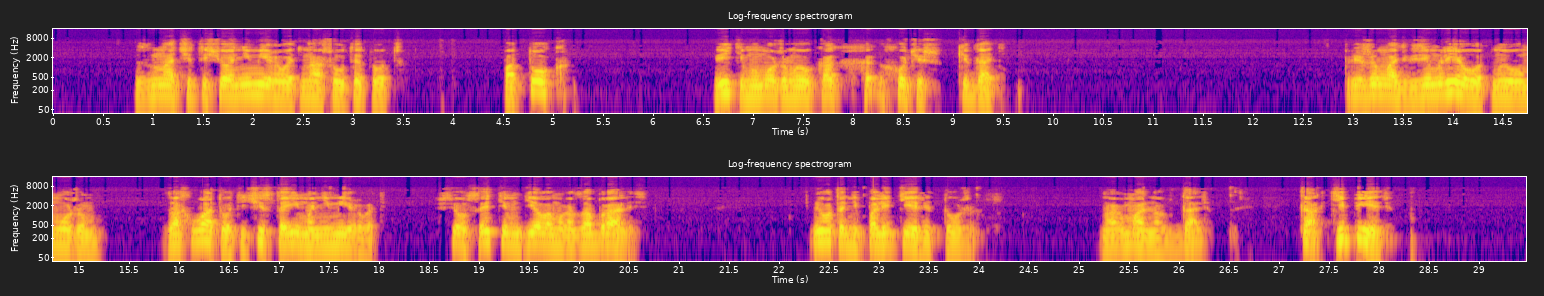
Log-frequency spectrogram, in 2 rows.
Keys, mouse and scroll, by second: 1.5 g, 5.4 r, 9.8-12.8 right drag, 9.8 g, 26.0 middle click, 28.3 click.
